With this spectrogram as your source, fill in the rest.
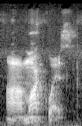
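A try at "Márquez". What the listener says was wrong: Marquez, close. Marquez. Tilde. Don't forget the accent. Tilde. Tilde.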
